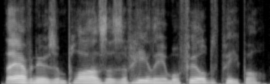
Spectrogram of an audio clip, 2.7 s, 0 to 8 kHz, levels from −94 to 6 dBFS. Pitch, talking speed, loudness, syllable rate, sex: 165 Hz, 220 wpm, -18 LUFS, 6.5 syllables/s, female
